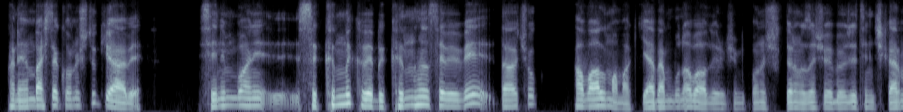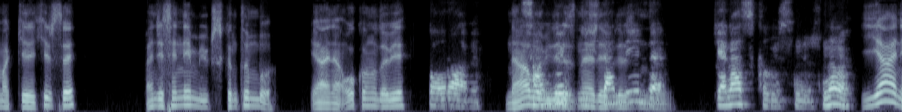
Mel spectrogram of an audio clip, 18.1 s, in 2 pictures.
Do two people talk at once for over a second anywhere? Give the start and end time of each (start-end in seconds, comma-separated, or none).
14.2-15.7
